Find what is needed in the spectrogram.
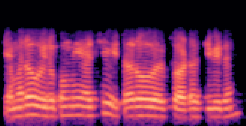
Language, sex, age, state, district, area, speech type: Bengali, male, 18-30, West Bengal, Purulia, urban, conversation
